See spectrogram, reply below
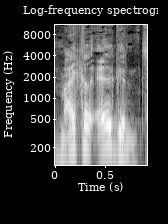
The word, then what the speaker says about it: Michael Elgin: Michael Elgin zum Beispiel, Elgin, Michael Elgin zum Beispiel. ja. Jetzt habe ich es richtig gesagt.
